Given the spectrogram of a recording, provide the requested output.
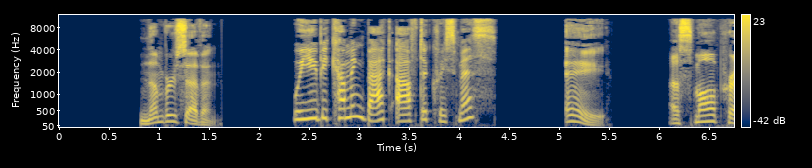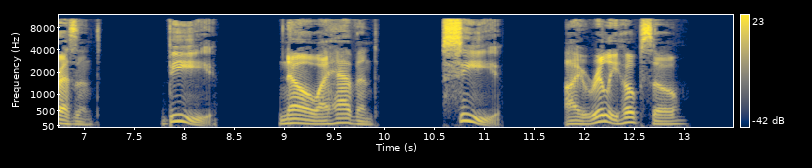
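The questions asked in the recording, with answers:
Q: Will you be coming back after Christmas?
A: C: I really hope so.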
